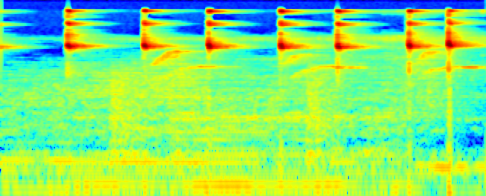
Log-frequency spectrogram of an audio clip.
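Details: Lovebird fighter ngetik: crisp, piercing single ticks repeated roughly every half second, each a short bright chip with a faint lower trailing whistle, against quiet background hum.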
